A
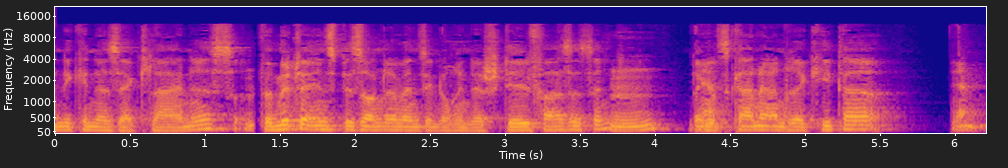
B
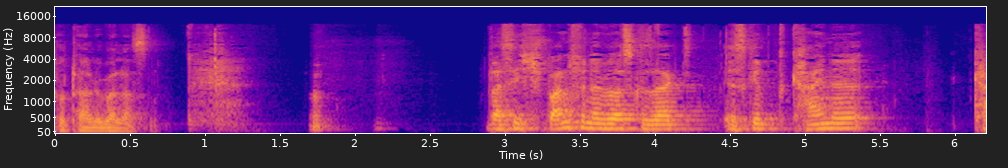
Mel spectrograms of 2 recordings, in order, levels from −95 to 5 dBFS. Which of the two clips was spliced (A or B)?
A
